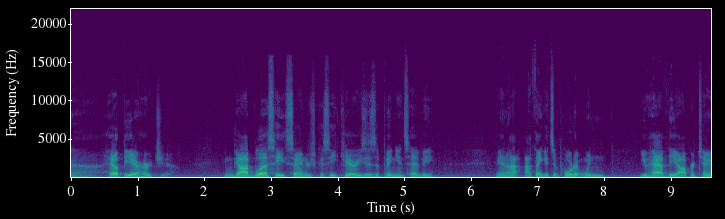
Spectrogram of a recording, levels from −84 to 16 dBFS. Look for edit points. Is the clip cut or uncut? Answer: uncut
